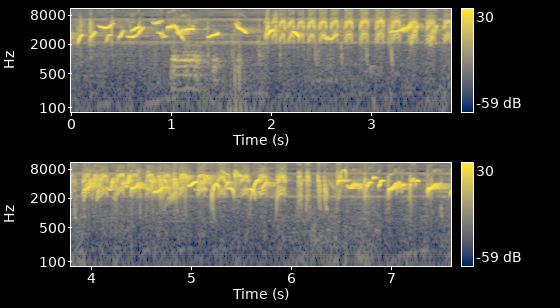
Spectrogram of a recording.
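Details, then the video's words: Leafbird singing in its noisy style: scattered whistled notes and a soft low stutter give way to a long, dense run of rapid high chirps mixed with twittering whistles. "suara ijo mini (daun)ribut paling ampuh"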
